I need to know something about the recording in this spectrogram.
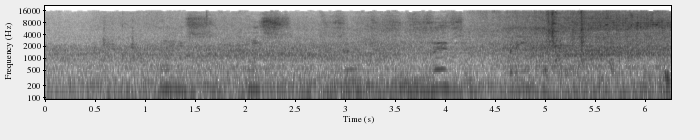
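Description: Steady road and engine noise inside the cabin of a Jaguar car being driven, with a few low murmured voices over it.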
